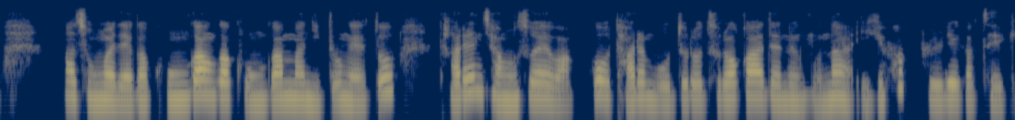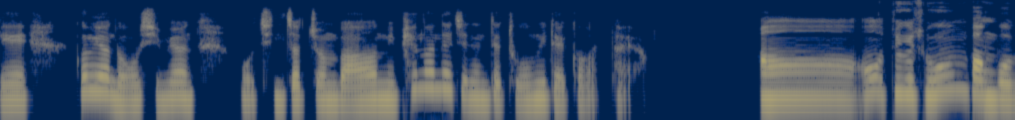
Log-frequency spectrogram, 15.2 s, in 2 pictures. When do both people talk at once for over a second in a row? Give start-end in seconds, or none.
none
